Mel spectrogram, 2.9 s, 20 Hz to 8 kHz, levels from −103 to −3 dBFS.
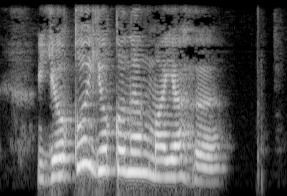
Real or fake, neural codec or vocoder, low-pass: real; none; 7.2 kHz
